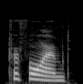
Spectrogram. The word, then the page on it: performed: British English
